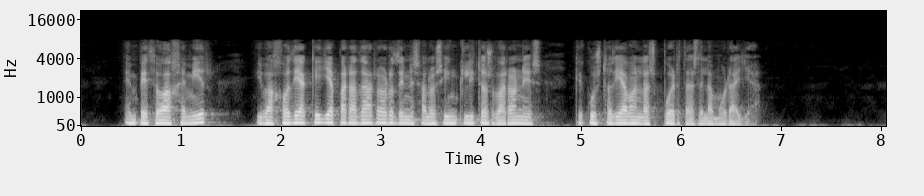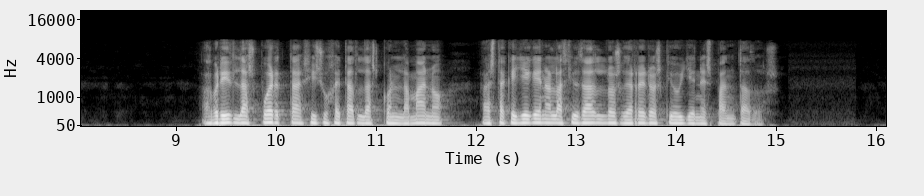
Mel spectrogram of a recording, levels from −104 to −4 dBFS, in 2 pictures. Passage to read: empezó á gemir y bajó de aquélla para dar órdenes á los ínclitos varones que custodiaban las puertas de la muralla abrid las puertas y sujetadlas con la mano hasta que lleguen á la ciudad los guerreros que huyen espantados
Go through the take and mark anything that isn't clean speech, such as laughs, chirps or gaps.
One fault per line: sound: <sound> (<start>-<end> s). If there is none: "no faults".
no faults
